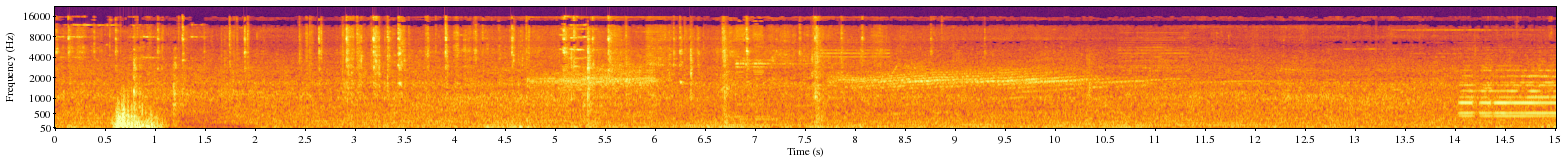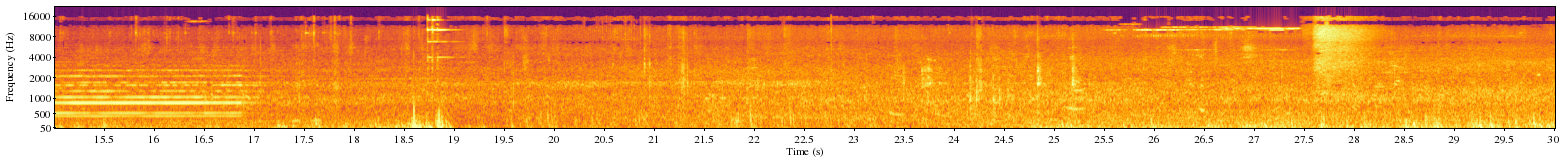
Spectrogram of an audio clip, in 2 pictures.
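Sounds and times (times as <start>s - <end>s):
road traffic rumbling: 0.0s - 30.0s
vehicle horn honking: 6.8s - 7.4s, 14.0s - 17.0s.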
